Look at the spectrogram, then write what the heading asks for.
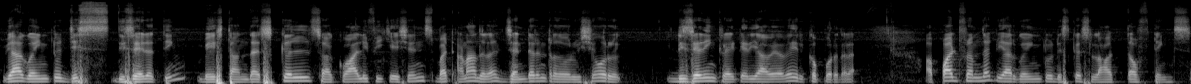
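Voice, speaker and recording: Earnest young man with a Tamil accent. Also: medium pitch. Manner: earnest, mixes English into speech, asks viewers direct questions. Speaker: video host. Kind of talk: opinion talk to camera.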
